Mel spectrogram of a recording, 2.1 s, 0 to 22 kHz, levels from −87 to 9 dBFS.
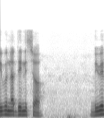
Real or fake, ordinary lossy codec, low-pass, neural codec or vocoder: fake; none; none; codec, 16 kHz, 0.8 kbps, ZipCodec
